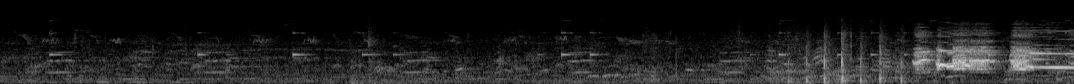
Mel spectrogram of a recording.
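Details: A fierce, vocal Green junglefowl (Gallus varius) gives a single short, hoarse, harsh crow near the end, preceded by quieter scattered bird chirps and background clucking.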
